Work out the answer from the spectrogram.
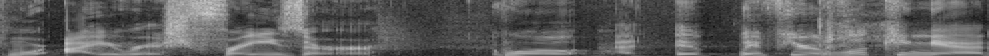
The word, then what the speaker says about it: Fraser: So it's Brendan Fraser. Yeah. Like Razor.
